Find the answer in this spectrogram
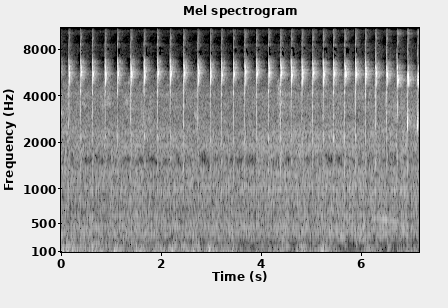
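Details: Adult lovebird chirping played to stimulate lovebirds: a long, regular series of piercing short notes, roughly four per second, over light background hiss.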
